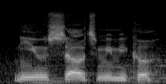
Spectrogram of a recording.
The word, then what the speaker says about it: نیو ساوت میمیکو: همین کشور نیو سامیمیکو. – نیو ساوت میمیکو تلفظش هست. نیو سامیمیکو ته تلفظ نمیشه.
